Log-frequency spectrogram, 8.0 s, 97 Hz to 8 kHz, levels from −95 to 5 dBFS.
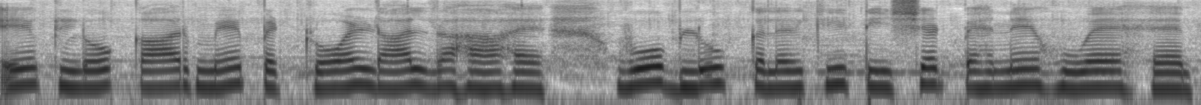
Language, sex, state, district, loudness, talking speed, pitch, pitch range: Hindi, female, Uttar Pradesh, Lucknow, -15 LUFS, 125 wpm, 205 Hz, 200-215 Hz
